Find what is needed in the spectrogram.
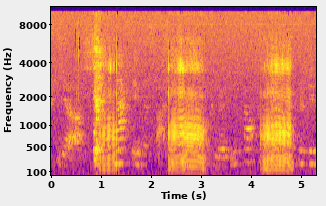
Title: Der schnarchende Mops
